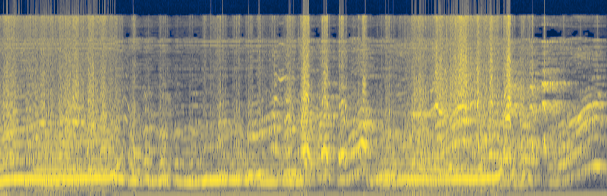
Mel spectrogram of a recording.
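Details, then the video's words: Hyenas giving overlapping drawn-out moaning tones that dip and rise, mixed with rough chattering, continuous throughout and ending on a rising note. "Suara HYENA"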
